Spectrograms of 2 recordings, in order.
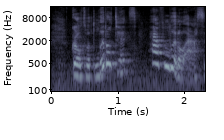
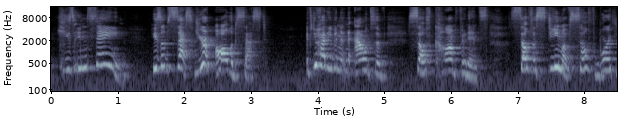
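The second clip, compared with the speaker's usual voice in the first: exasperated accusation; 3 semitones higher, 4 dB louder than usual. Acted. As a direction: accuse them all, voice raised. Accuses friends of obsession.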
